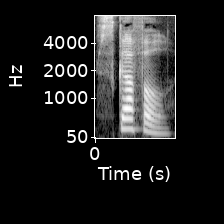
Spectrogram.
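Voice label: "scuffle", English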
